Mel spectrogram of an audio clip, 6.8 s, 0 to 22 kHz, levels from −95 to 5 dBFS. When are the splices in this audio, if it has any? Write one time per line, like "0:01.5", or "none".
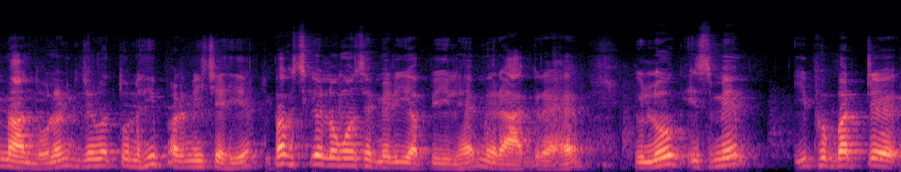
0:01.9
